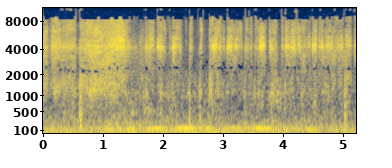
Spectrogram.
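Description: Fingertips and nails tap and trace over a thick, dark green printed divider page in an open cookbook. The sound is a quiet, bright, scratchy rubbing with faint soft taps, mostly airy high hiss with almost no low end.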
